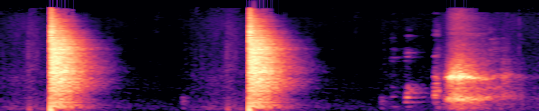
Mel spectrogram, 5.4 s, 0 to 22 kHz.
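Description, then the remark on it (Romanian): A smartphone dropped by hand from a height of 1.5 metres lands on its corner on a hard floor with a sharp, loud crack, then a second identical hard impact a couple of seconds later, each fading quickly, followed by a softer rattling clatter. “Deci îi dăm drumul de aici, 1,50. Ăsta este telefonul.”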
